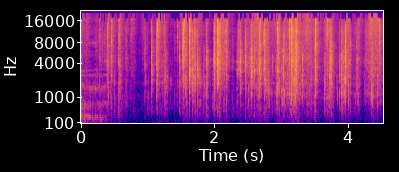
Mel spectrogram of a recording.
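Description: A taped sticker package being torn open and its plastic wrapping crinkled, continuous close crackling and rustling with short tearing rasps, moderately quiet, no voices.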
